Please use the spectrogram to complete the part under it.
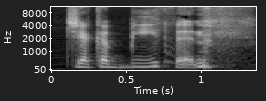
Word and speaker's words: Jacobethan: Anywho, it is pronounced Jacobethan.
